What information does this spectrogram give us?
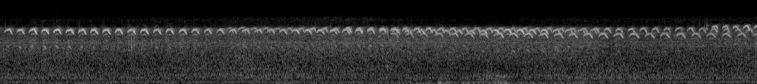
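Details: In Ag-Gol National Park, Azerbaijan, a November 2014 wintering little bustard flock produces dense, overlapping rapid whistled pulses. A second, higher series joins near the end.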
